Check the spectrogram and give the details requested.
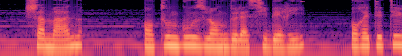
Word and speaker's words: chaman: qu'est-ce que le chamanisme le mot chaman issu du mot Samant prononcé chamane de la Sibérie aurait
